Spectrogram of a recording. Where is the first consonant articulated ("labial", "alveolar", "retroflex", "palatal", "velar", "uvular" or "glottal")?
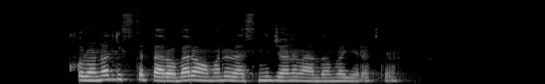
velar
